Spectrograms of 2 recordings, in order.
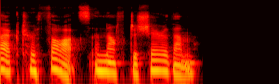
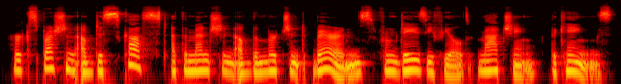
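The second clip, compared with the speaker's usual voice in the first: ordinary delivery, nothing marked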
